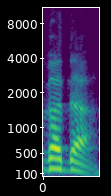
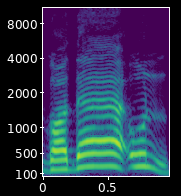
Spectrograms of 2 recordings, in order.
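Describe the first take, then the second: First: The word ends without the 'un' syllable. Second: The word ends with an extra 'un' syllable. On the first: This is the everyday spoken form. "কথ্য ভাষায় বলা হবে গদা" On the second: This is the complete formal form. "পুরোপুরি বললে"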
